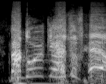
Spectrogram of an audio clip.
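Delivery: 높고 크게 조르는 흉내; 놀게 해달라고 떼쓰듯 외치기; 떼쓰는 아이 흉내. Retold or imitated. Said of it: "막 이러고 있어". (크게 떼쓰는 흉내)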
